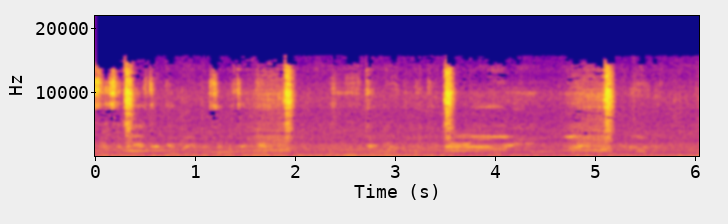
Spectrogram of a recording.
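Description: Steady low engine and road rumble inside a moving truck's cab, with a voice or music playing over it. A sharp tick recurs about every second and a half.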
